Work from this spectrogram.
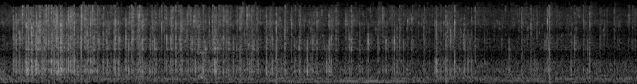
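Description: Onions and curry leaves sauté in a pan with a steady, close crackling sizzle and occasional stirring scrapes, continuous throughout with no talking.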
